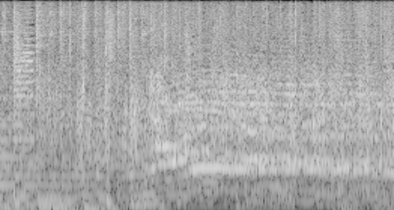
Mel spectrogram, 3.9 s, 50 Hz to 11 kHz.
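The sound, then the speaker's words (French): An audience at a Europe 1 radio show with Philippe Geluck cheers and shouts for him in a loud, continuous roar that lasts the whole time, with overlapping voices and scattered clapping blending into a dense wall of noise. “Quand j'entends les gens hurler comme ça, je me dis qu'est-ce qu'ils vous aiment.”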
